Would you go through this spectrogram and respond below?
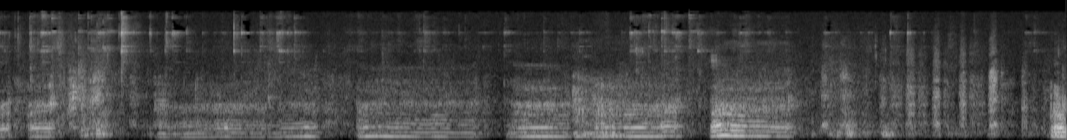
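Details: Rottweiler; play growl; playful growling during a game of tug of war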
